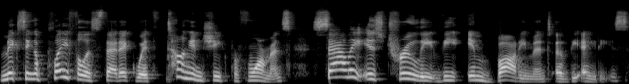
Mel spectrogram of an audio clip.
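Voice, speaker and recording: An upbeat, medium-pitched woman's voice at a moderate pace on a very clean recording with a silent background. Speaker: podcast host; drag performer. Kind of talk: podcast intro read.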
